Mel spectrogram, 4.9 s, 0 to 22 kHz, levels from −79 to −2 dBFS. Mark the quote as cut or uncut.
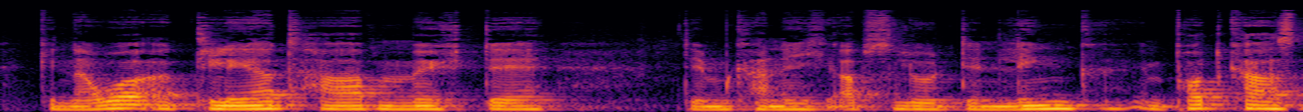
cut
